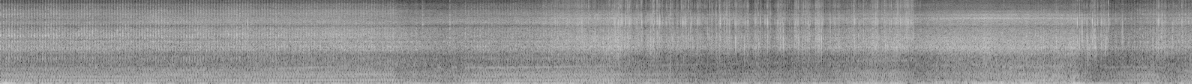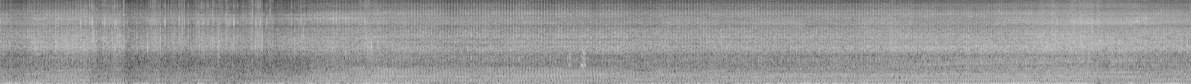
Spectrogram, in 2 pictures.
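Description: Go-kart engine heard from on board, its pitch rising and falling with the throttle through the corners, under a loud steady hiss of wind and water spray off the wet track. Rattling and crackling come through, mostly in the middle stretch.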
